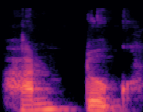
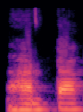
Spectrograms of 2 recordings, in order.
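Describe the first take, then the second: First: The second syllable has an 'oo' vowel. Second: The second syllable has an 'ah' vowel. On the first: The speaker calls it right. "টুক" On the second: The speaker calls it wrong. "হান টাক না"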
